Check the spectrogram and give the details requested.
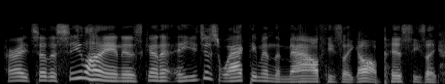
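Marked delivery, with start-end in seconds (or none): none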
